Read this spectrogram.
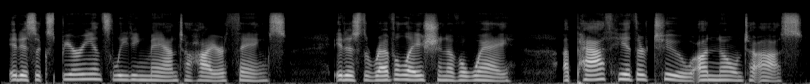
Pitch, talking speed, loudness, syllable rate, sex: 200 Hz, 155 wpm, -21 LUFS, 4.6 syllables/s, female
